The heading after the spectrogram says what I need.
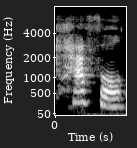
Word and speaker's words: castle: We're talking about the silent T sound, as in castle. If you listen to the word castle, you do not hear the T sound.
